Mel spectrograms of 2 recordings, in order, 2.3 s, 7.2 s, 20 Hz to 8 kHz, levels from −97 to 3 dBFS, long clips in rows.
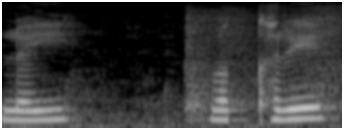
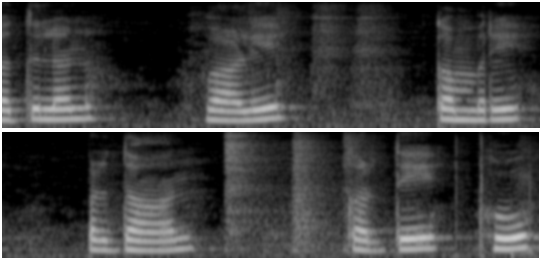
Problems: constant background noise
